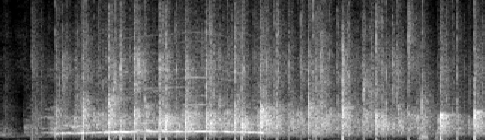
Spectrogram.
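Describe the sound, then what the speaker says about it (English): Scattered clapping from a modest audience at a sustainability pitching event, the individual claps sharp and uneven, with a brief tone and some background talk running through. "Give a round of applause"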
